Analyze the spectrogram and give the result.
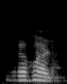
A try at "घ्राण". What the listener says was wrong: ग्रहण नहीं, घ्राण। घ में नीचे र और अणा, घ्राण। एक मिनट देखो, हाँ बड़ा घ, दीर्घ घ।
